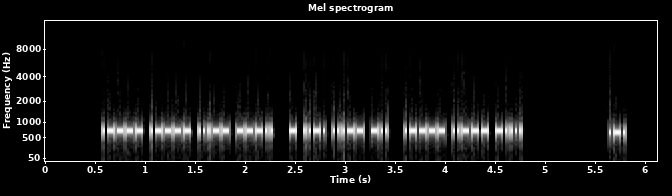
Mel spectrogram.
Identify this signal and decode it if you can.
Morse code, heard as a keyed tone, about 48 wpm, 700 Hz. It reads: 1138 TF3D 126 R
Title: Worked All Europe DX Contest - QTC Exchange - 50wpm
